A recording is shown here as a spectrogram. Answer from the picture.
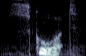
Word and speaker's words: skort: Skort. S-K-O-R-T is how you pronounce it, how you spell that.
